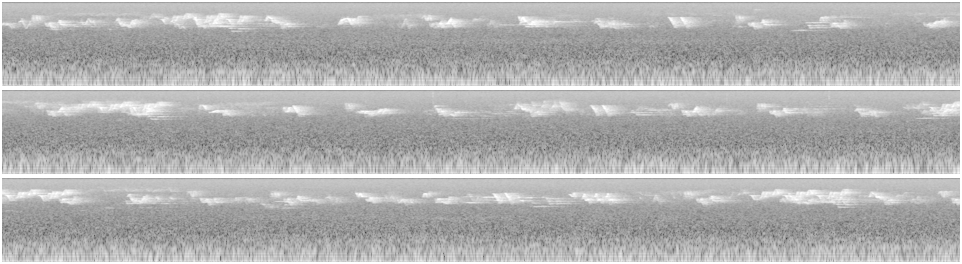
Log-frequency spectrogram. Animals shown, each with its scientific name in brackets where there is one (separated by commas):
Black-and-white Warbler (Mniotilta varia), Chestnut-sided Warbler (Setophaga pensylvanica), Red-eyed Vireo (Vireo olivaceus), Hermit Thrush (Catharus guttatus), Wood Thrush (Hylocichla mustelina), Common Yellowthroat (Geothlypis trichas)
